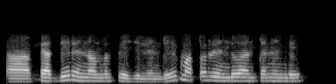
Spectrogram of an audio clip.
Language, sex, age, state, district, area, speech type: Telugu, male, 18-30, Andhra Pradesh, Konaseema, rural, conversation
